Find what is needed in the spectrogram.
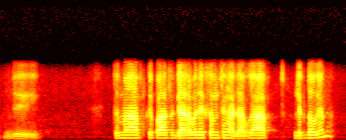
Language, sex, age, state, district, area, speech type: Hindi, male, 45-60, Rajasthan, Karauli, rural, conversation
